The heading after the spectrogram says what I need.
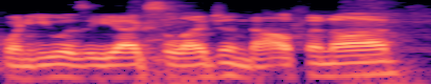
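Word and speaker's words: Alphinaud: the fact that like apparently the D is supposed to be silent or something? I've been told. Alphinaw, yeah. Okay. I've been pronouncing it correctly. I know. I do play Final Fantasy 14. So, I so figured it's called you'd like be known. Alphinaw. It's Alphinaw. Alphinaw. French. It's a French name.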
